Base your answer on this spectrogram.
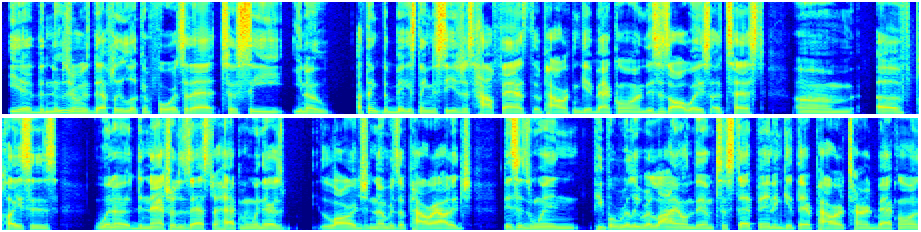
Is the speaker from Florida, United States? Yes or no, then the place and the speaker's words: yes; Florida, United States; moved away; I'm from Florida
